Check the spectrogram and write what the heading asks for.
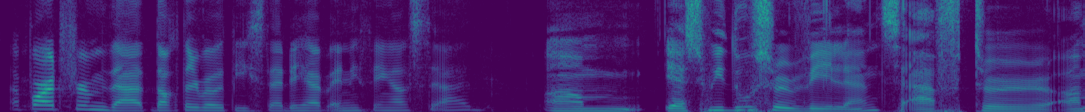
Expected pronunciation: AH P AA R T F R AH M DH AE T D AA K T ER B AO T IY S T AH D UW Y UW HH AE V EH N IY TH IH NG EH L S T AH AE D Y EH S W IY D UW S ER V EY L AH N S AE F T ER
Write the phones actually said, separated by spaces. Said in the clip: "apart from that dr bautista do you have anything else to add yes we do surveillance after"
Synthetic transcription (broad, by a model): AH P AA R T F R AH M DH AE T D AA K T ER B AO T IY S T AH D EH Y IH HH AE V EH N IY TH IH NG EH L S T AH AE D Y EH S W IY D UW S ER V EY L AH N S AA F T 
